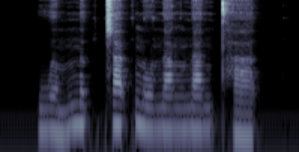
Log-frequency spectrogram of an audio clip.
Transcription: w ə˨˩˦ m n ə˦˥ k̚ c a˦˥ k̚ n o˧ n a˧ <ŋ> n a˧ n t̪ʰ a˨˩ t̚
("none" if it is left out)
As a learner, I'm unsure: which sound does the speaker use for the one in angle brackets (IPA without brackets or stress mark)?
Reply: ŋ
